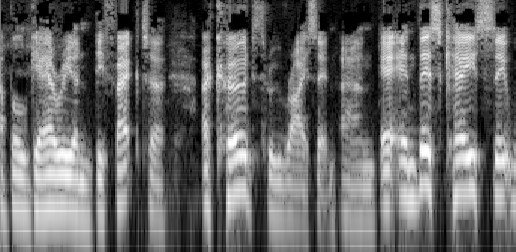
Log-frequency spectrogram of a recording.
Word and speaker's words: ricin: We had somebody who was making ricin. I believe that's how it's pronounced in, in one of the ricin. Yeah, ricin is in place in the book.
